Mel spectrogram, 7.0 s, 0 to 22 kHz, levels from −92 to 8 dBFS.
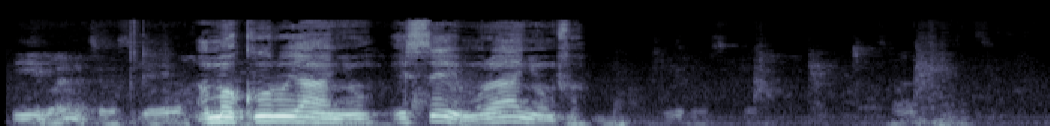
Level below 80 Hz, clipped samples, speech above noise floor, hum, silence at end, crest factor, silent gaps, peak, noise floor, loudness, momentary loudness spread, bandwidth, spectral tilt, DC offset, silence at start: -48 dBFS; under 0.1%; 43 dB; none; 0.7 s; 18 dB; none; 0 dBFS; -59 dBFS; -16 LUFS; 21 LU; 11.5 kHz; -6.5 dB/octave; under 0.1%; 0.1 s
